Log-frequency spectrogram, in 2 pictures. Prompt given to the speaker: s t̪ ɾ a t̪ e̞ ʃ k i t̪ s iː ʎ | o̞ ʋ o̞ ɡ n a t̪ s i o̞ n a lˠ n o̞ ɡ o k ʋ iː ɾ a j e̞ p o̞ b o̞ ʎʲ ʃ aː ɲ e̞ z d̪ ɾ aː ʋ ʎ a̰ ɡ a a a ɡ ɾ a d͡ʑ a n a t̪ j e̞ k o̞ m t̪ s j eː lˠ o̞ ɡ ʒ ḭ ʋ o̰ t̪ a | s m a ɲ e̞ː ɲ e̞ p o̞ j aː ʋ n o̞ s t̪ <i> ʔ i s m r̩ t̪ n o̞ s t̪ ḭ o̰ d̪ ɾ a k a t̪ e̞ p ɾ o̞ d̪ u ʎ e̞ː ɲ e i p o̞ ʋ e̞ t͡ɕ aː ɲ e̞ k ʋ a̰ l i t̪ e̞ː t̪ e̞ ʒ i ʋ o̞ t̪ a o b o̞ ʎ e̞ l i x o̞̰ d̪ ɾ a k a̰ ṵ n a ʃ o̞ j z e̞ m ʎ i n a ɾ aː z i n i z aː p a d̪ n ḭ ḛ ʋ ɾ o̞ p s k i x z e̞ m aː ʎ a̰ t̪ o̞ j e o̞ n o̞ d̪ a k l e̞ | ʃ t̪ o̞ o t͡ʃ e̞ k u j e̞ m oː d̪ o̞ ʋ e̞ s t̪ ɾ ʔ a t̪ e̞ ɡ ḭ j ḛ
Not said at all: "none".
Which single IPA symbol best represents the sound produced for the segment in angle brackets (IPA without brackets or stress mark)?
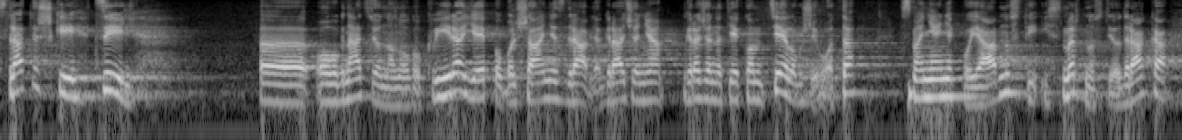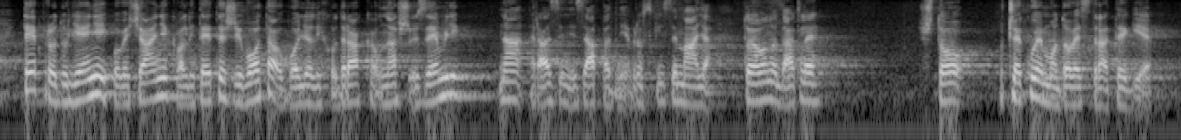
i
